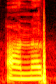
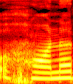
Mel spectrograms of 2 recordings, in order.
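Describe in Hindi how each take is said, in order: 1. इस शब्द की शुरुआत स्वर से होती है, इसमें एच नहीं है। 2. इस शब्द की शुरुआत में बोली जाने वाली एच की आवाज़ है। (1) "इसको ऑनर पढ़ते हैं" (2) "हम इसको हॉनर नहीं पढ़ते हैं"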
